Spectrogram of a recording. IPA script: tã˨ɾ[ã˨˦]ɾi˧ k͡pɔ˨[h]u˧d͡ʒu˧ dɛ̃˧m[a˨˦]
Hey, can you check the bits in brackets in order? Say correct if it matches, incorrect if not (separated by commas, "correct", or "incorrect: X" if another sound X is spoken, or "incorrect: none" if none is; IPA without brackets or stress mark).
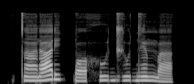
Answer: incorrect: a˨˦, correct, incorrect: a˨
